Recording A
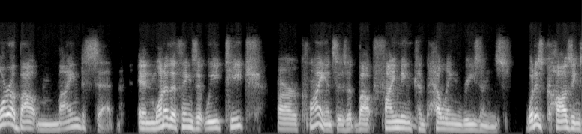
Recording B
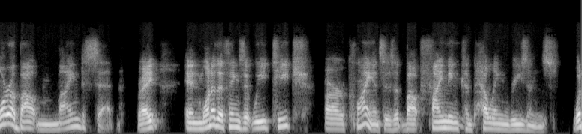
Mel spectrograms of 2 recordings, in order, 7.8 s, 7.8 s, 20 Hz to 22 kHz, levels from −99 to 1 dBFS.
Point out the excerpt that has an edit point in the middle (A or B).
A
